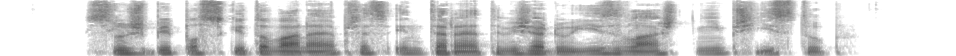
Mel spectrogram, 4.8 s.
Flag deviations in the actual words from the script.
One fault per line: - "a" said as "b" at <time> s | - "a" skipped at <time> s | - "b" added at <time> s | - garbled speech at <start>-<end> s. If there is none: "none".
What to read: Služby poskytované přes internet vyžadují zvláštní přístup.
none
